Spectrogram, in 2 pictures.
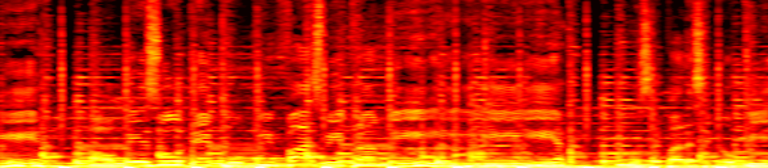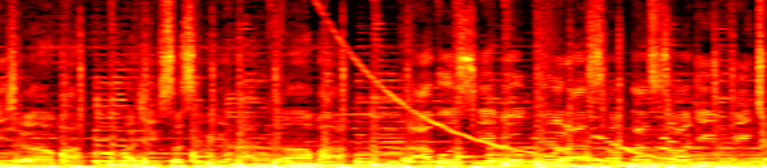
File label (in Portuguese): locutor a voz magnifica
